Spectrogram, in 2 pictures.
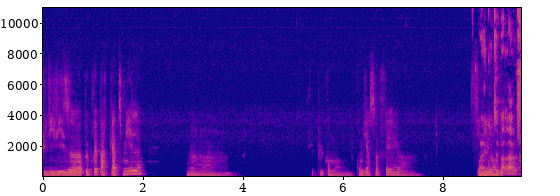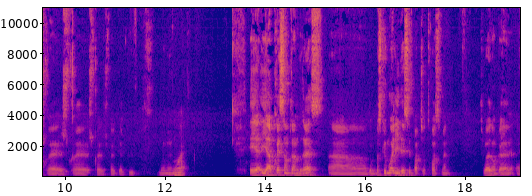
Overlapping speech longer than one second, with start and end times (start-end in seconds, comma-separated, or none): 8.7-10.1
